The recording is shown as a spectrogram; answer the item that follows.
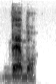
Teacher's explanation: Since the D is at the beginning of the word, it doesn't have a TH sound. It's a hard D, debo.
